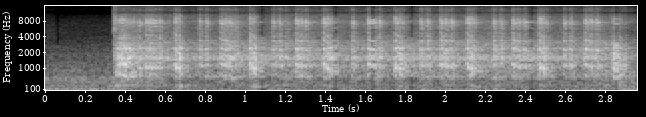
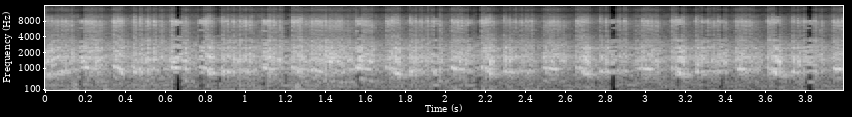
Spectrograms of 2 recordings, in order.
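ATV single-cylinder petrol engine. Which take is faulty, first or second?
second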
